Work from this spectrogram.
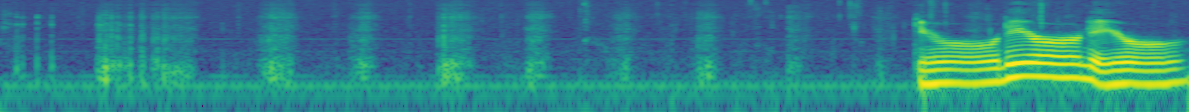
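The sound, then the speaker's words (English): Crunching and chewing of tiny Anpanman Age Senbei rice crackers, with about eight sharp, rhythmic crunch bursts. A voiced, hummed sound of approval follows at the end. “Ooh, and then nice teeny bitty crackers. So I'm going to help myself to a couple of these now. Anpanman Age Senbei.”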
